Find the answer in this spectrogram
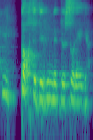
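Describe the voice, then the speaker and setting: A woman's voice: on the low side, moderate pace, crowd noise, lightly acted. An actress in her twenties performing a stage monologue as a frazzled young after-school worker, in a rhythmic, breathless delivery with sudden outbursts. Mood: frantic. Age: 20s. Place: stage at a theatre festival. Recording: echoey live hall.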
